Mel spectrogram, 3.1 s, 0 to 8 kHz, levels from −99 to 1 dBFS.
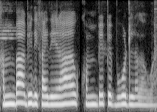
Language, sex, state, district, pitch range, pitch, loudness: Hindi, female, Uttar Pradesh, Lucknow, 210-235 Hz, 220 Hz, -14 LUFS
